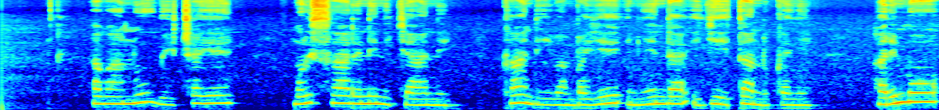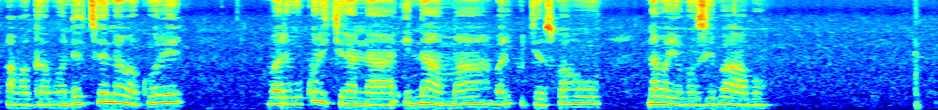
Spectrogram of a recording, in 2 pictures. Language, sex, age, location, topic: Kinyarwanda, female, 36-49, Huye, education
